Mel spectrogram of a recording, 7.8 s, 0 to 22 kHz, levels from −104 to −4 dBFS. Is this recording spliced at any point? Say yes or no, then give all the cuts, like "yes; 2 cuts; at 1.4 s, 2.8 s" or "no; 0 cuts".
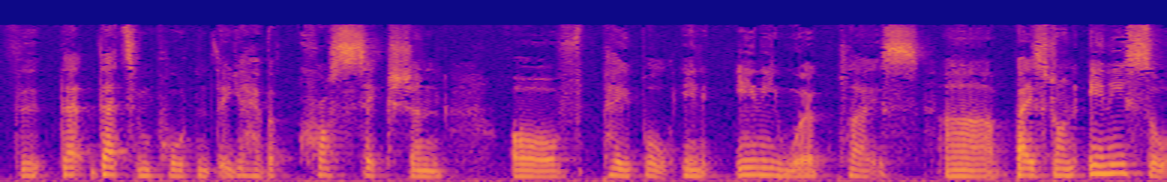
yes; 2 cuts; at 0.9 s, 6.2 s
